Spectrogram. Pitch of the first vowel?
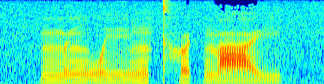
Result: low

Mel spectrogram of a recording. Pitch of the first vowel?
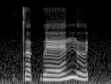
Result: low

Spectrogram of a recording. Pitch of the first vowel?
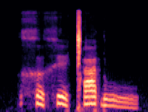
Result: falling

